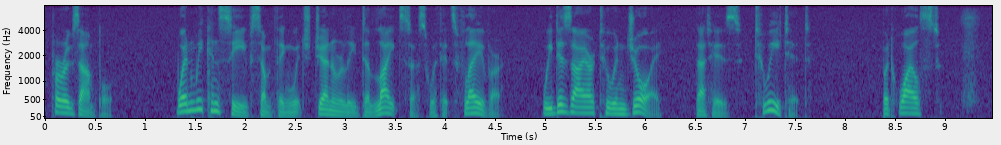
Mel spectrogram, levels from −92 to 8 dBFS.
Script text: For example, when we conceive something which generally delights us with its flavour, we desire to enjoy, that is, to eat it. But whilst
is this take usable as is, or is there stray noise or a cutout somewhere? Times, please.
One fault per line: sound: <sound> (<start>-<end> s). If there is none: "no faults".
sound: sniff (9.1-9.4 s)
